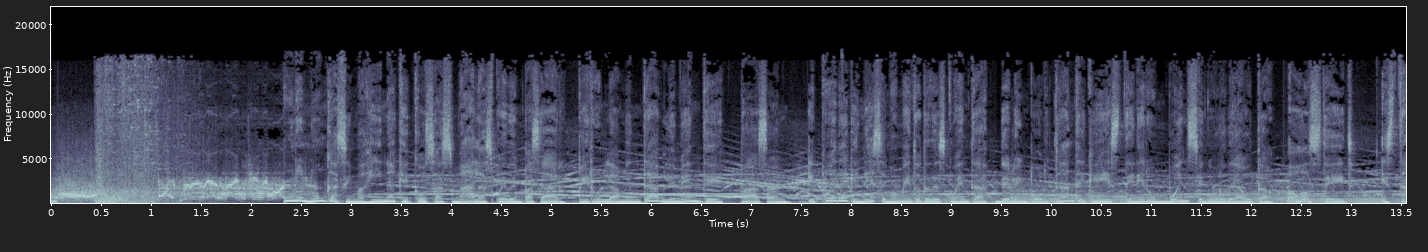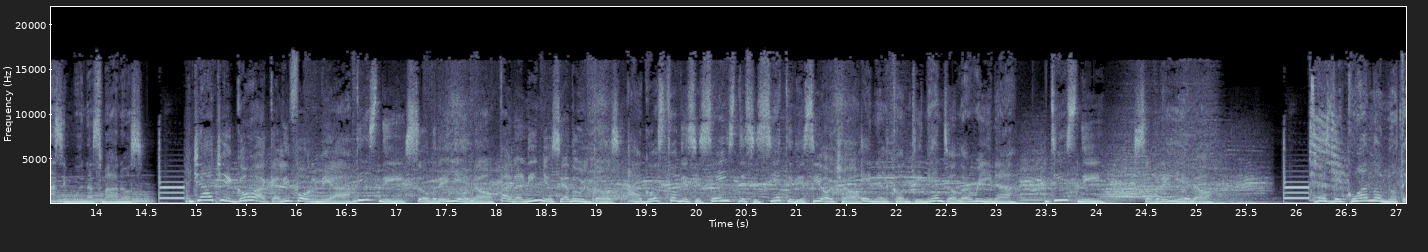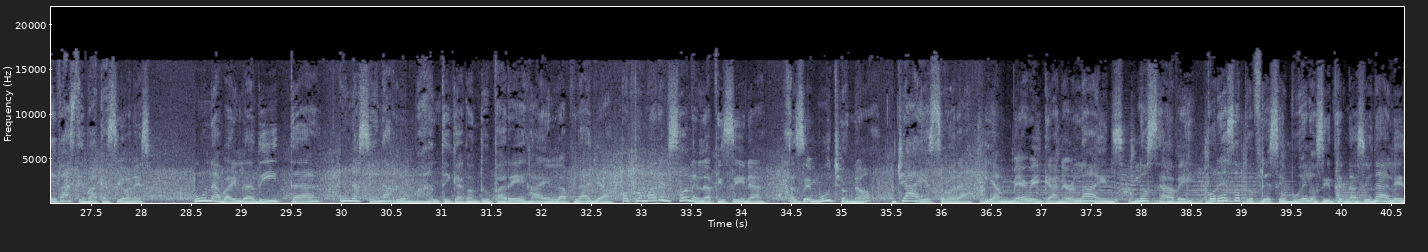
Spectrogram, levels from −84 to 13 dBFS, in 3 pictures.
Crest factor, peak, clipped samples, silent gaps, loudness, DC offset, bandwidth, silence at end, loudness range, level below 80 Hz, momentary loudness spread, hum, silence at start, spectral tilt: 10 dB; 0 dBFS; under 0.1%; none; -11 LUFS; under 0.1%; 17.5 kHz; 0 s; 2 LU; -32 dBFS; 3 LU; none; 0 s; -4.5 dB/octave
